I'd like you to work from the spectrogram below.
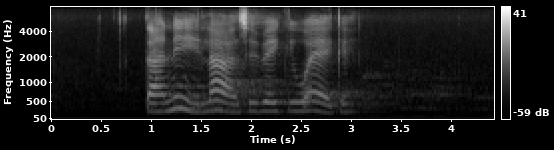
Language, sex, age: Tsonga, female, 18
